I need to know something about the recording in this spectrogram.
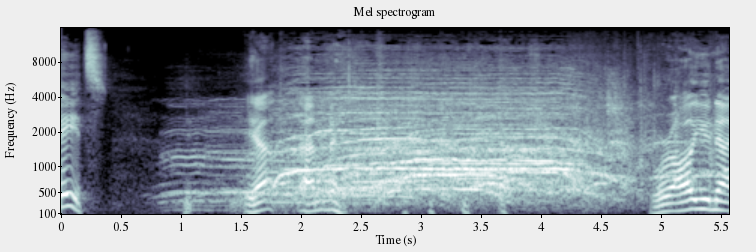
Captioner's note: audience boos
